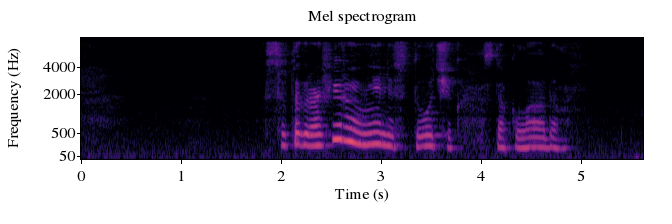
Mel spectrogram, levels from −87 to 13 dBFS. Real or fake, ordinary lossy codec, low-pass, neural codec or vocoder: real; none; 7.2 kHz; none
